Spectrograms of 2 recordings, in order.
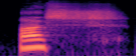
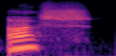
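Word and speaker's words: hache: French में क्या बोलेंगे अश अश वाइ because year H will silent as I told यूलियर in French H will be silent तो इट विल बी आश अथड़े को सॉरी सॉरी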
